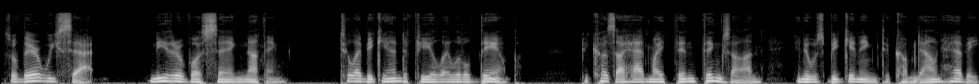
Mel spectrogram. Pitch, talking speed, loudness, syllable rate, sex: 115 Hz, 195 wpm, -18 LUFS, 5.4 syllables/s, male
